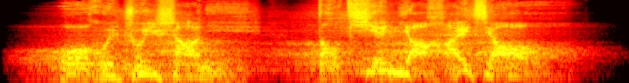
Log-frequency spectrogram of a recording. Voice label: Male Orc, I will hunt you down... Forever.; Threaten; ▶我会追杀你……到天涯海角！; zh; 威胁; 死亡猎手雷克萨; Rexxar Deathknight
